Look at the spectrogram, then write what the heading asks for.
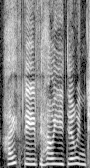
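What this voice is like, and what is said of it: Ditzy bimbo-like voice. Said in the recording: “She talked like this ... do you really talk like this, you stupid bimbo? ... can you at least talk like a human being?”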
